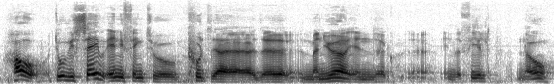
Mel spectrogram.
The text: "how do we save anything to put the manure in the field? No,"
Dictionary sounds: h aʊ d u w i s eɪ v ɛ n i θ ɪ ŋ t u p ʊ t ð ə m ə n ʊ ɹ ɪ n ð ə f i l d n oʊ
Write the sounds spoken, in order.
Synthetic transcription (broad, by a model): h aʊ d u w i s eɪ v ɛ n i θ ɪ ŋ t u p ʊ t ð ə m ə n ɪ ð ɪ n ð ə f i l d n oʊ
